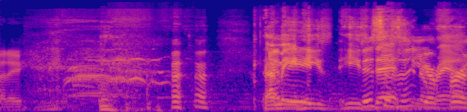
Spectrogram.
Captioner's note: chuckling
